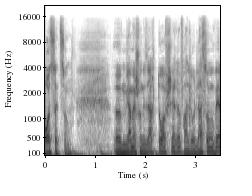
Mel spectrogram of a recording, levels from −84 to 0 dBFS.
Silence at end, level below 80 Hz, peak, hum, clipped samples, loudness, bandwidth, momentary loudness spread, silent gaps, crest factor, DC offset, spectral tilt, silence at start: 0 s; -38 dBFS; -10 dBFS; none; under 0.1%; -24 LUFS; 16 kHz; 12 LU; none; 14 dB; under 0.1%; -5 dB/octave; 0 s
